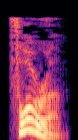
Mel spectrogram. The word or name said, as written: forum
